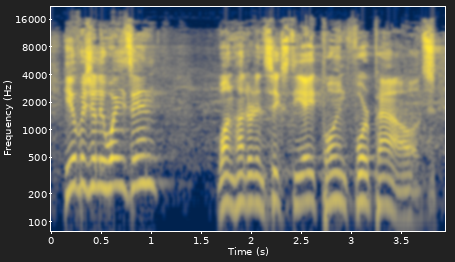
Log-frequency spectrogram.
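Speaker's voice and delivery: ordinary delivery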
